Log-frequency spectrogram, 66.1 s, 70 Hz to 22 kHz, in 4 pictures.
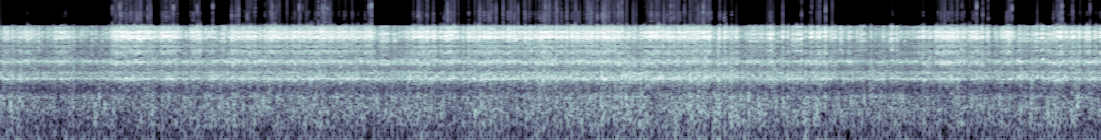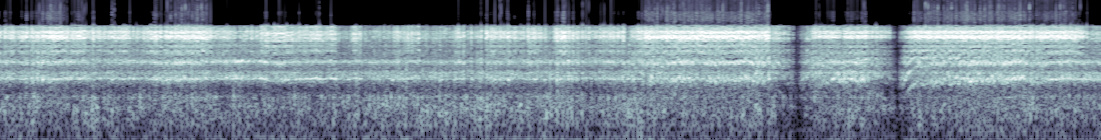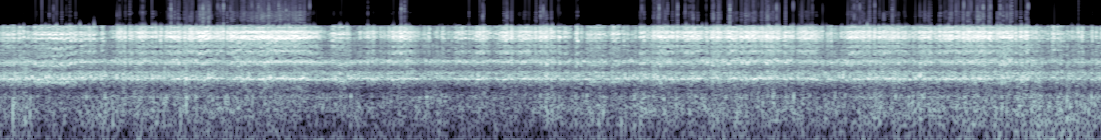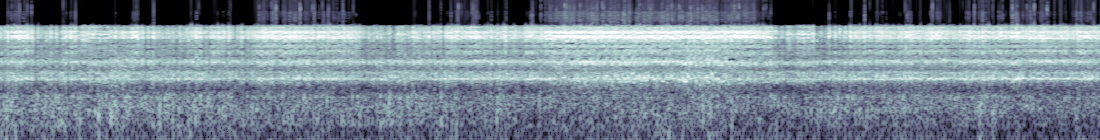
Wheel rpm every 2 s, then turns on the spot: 230, 230, 230, 230, 230, 230, 230, 230, 230, 230, 230, 230, 230, 210, 110, 150, 210, 230, 230, 230, 230, 230, 230, 230, 230, 230, 230, 230, 230, 200, 210, 230, 230.
none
